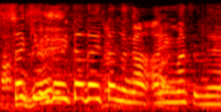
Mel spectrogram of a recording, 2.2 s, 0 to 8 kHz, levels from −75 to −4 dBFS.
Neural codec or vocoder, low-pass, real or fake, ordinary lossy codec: none; 7.2 kHz; real; none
